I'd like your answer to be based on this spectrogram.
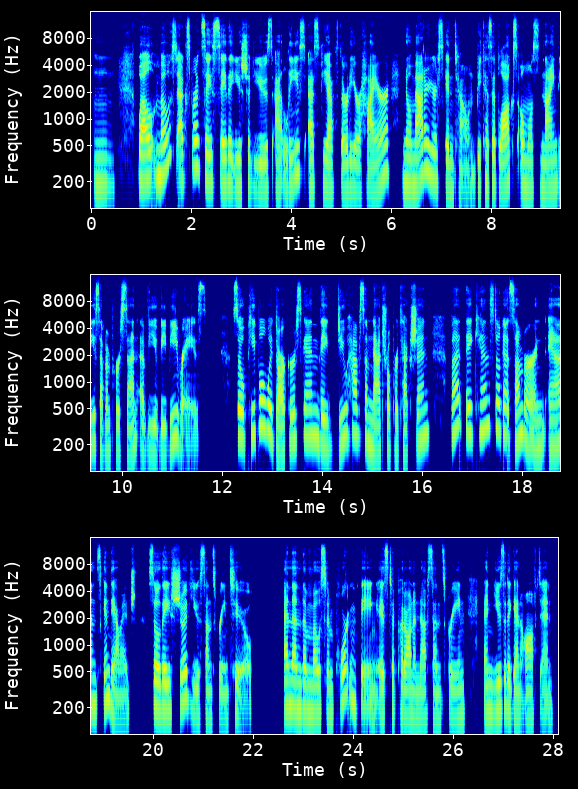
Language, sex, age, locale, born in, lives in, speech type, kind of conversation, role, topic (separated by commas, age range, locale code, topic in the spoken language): English, female, 35-39, en-US, United States, United States, read, expert-assistant, expert, How does sunscreen protect our skin?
